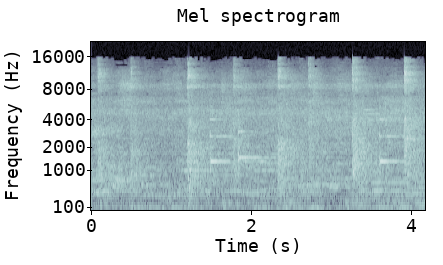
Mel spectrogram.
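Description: Table tennis ball clicking off paddles and the table about once a second in a rally, over background pop music.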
